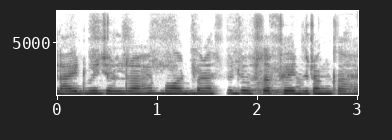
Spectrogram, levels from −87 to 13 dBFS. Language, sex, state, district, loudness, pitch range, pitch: Hindi, female, Chandigarh, Chandigarh, -13 LUFS, 235-245 Hz, 235 Hz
